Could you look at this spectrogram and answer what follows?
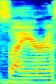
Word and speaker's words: Cyera: we definitively agree that we pronounce Sierra Sierra I've heard people say Sierra enough times I think everybody says say I accept the monk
